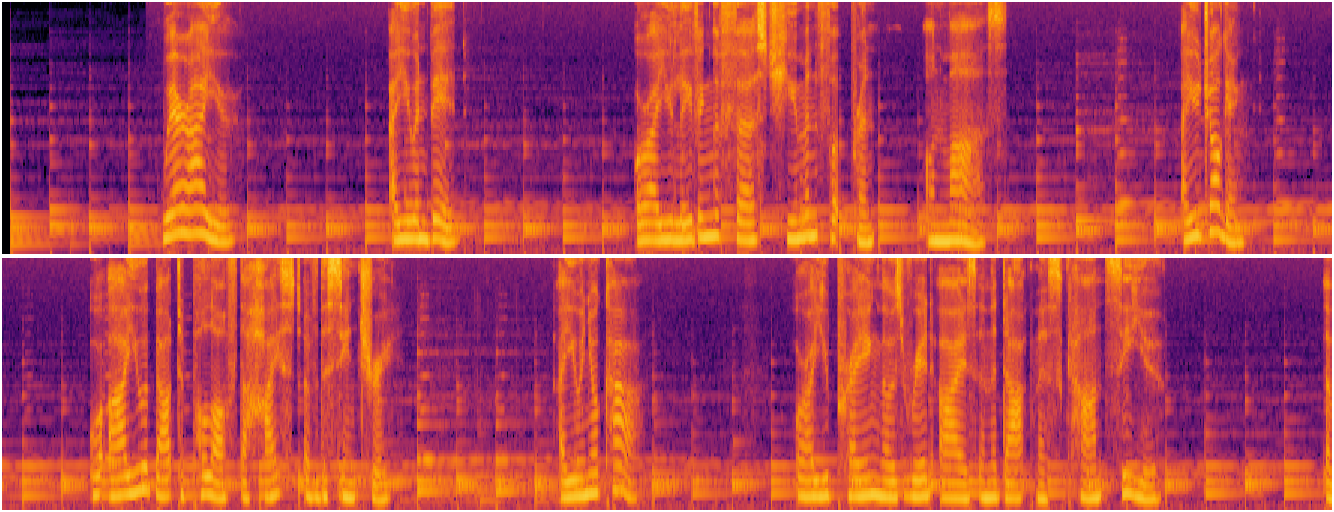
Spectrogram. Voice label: Audible VO, en-US

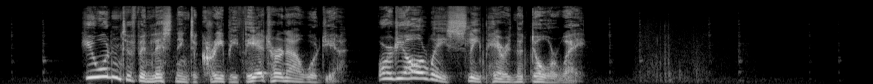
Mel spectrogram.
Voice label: Animation Irish

